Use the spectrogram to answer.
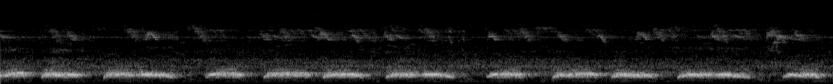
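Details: Close-up of a common wood pigeon cooing in a garden in spring, 23 April 2019: a steady series of low, muffled coo notes, about a dozen in eight seconds, over faint high chirps from other birds.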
